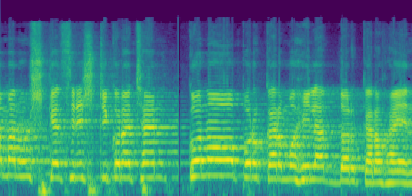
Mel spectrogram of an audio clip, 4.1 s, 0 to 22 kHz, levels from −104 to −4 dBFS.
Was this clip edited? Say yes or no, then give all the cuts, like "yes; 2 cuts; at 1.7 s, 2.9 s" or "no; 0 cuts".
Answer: yes; 1 cut; at 1.7 s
